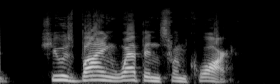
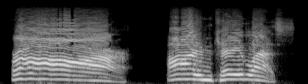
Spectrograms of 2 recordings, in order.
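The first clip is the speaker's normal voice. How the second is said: louder, slow warrior roar with a growl; roaring Kahless; 5 dB louder, much slower than usual. Retold or imitated. Ranting fan playing Kahless, slow roaring bellow. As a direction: bellow your own name like a Klingon hero.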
